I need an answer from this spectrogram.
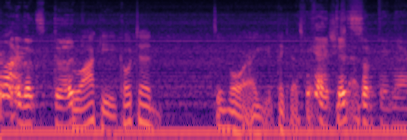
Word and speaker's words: Côte d'Ivoire: It's pronounced Côte d'Ivoire.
